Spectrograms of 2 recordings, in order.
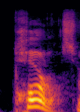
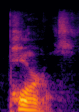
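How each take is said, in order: First: "Portals" punched high and loud with a falling end; emphatic portals. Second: Said in the usual way. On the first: Shown as a demonstration. Pitching a Sedona portal business, "Portals" stressed. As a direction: hit "Portals" hard like a sales pitch.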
